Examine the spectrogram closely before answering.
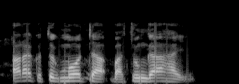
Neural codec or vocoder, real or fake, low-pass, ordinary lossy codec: none; real; 7.2 kHz; Opus, 64 kbps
